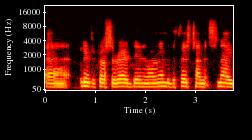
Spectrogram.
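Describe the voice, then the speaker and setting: A woman talks at a moderate pace with an Australian accent. Her tone is dark and mellow, her pitch fairly low. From Brisbane, Queensland, Australia. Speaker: war bride. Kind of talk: casual interview answer over video call.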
